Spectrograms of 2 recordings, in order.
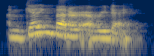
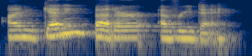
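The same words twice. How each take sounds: First: The sentence is spoken at a fast, natural speed. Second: The sentence is spoken very slowly. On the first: "this is how I would say it in my normal speed" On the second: "Let's say this together slowly"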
